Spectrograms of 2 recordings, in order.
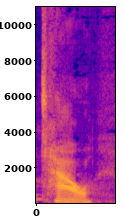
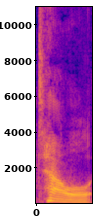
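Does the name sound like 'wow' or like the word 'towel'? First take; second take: like wow; like towel. First: The name is said to rhyme with wow. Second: The name is said like the ordinary word towel. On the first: The speaker calls it right. "It rhymes with wow" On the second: The speaker calls it wrong. "not towel"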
